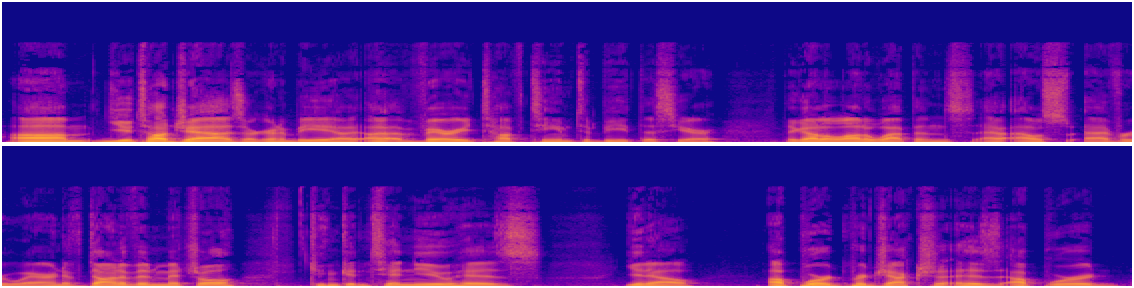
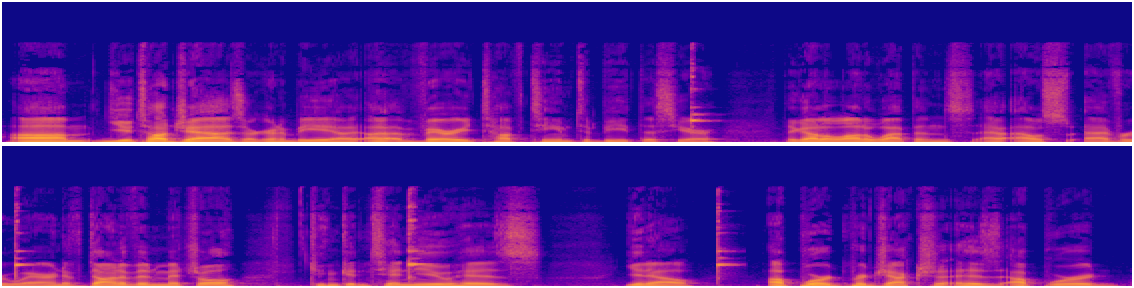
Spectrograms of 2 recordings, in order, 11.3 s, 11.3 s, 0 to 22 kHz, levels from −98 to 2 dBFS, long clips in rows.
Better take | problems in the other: first | clattering dishes; noticeable; from 3.5 to 9.5 s; peak 3 dB below the speech

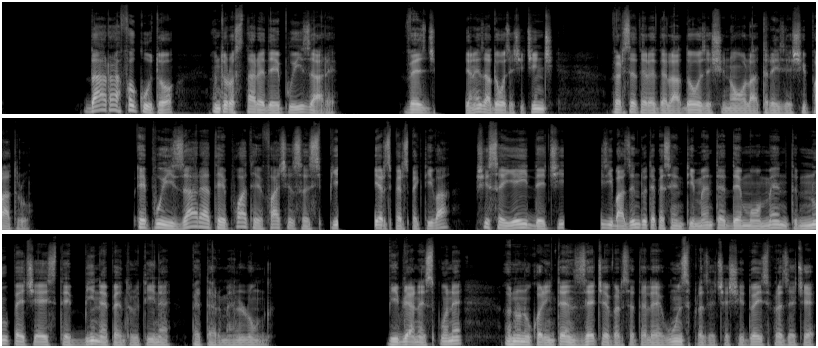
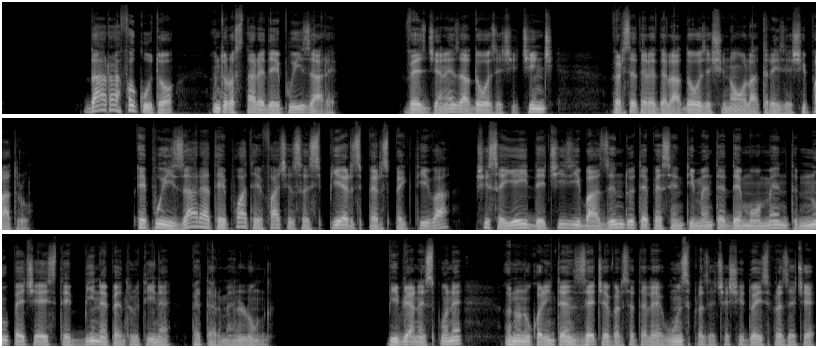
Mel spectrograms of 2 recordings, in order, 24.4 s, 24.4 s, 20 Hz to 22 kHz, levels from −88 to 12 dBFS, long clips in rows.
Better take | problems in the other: second | audio freezing; at 4.5 s, at 12 s and at 14 s

